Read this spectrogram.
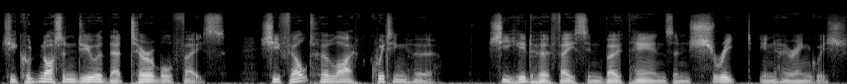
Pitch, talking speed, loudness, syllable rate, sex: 95 Hz, 175 wpm, -18 LUFS, 4.3 syllables/s, male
